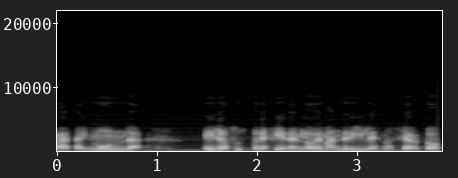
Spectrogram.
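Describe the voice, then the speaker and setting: A woman's fairly low-pitched voice with an Argentine accent at a moderate pace. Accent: Rioplatense Argentine Spanish. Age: 60s. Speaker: human rights activist. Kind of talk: interview. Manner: hesitant, many fillers and repetitions.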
